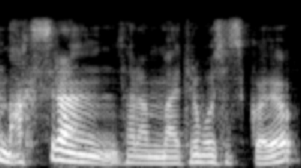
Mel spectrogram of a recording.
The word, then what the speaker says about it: 마르크스: 칼 막스에 따르면, 칼 막스 이렇게 잘 써질려나 모르겠네요. 칼 막스. 지금 제가 이게 이게 막스. 원래는 이제 쓸 때는 마르크스라고 써야 됩니다. 마르크스라고 쓰고 읽을 때는 막스라고 읽는 겁니다.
